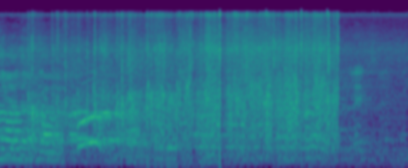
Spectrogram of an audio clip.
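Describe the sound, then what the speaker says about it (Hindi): Loud applause from an audience at a farewell party as guests are introduced, dense clapping and crowd noise with some voices, cutting down sharply near the end. "जोरदार तालियों साथ"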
